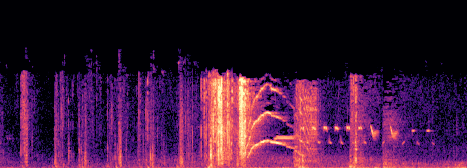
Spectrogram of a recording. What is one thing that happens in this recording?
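A pickaxe strikes a wooden wall.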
